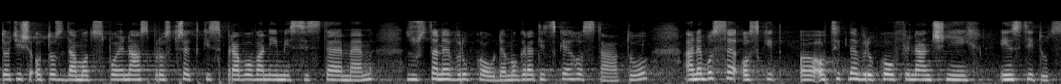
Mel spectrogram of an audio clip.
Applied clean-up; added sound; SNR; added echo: none; none; none; none.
